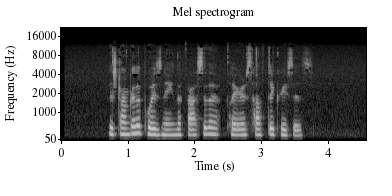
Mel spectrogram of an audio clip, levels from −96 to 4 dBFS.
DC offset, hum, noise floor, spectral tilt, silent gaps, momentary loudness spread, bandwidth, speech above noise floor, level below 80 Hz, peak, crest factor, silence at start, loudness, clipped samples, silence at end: under 0.1%; none; -63 dBFS; -4 dB/octave; none; 6 LU; 12 kHz; 38 dB; -74 dBFS; -8 dBFS; 20 dB; 0.7 s; -25 LUFS; under 0.1%; 0.85 s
